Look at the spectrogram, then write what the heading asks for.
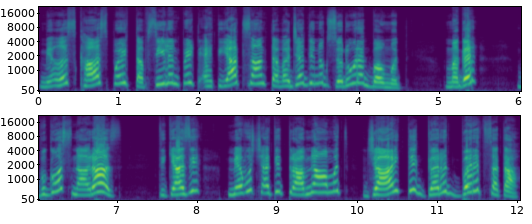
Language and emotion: Kashmiri, angry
